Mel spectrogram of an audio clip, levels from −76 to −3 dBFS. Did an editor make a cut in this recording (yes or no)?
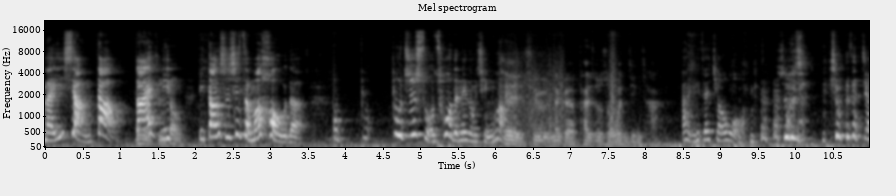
yes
